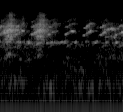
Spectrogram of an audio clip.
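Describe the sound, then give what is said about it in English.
Birds chirping in a steady, dense chorus of high, bright calls that pulse in repeated bursts, continuous, with no one talking. “Honestly, I think the birds are doing a better job than I am.”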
